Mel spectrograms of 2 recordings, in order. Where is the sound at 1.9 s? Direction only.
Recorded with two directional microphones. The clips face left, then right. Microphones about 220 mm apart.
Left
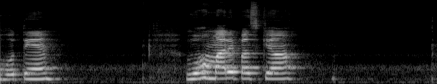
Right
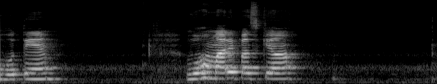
50° left (ahead or behind).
